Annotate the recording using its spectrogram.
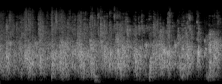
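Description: Audience applauding: many hands clapping steadily.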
